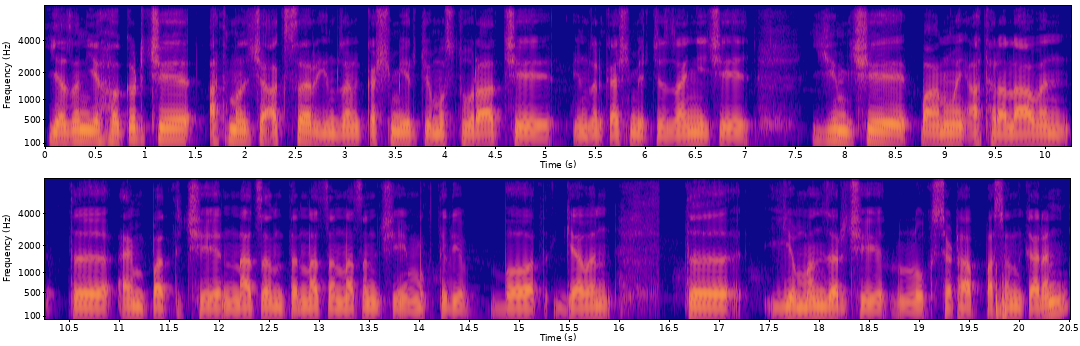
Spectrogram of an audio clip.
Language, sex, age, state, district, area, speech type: Kashmiri, male, 45-60, Jammu and Kashmir, Anantnag, rural, spontaneous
